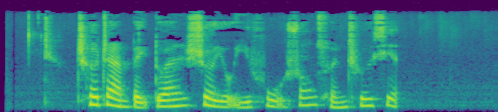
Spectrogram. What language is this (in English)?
Chinese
